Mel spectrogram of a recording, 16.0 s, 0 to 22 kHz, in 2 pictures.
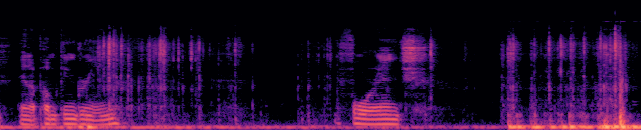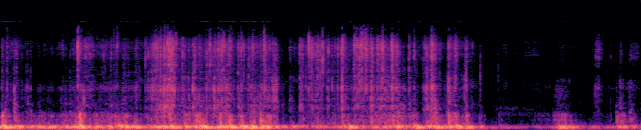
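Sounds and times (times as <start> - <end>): plastic packaging crinkling: 1.0 - 4.4, 6.3 - 14.0.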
